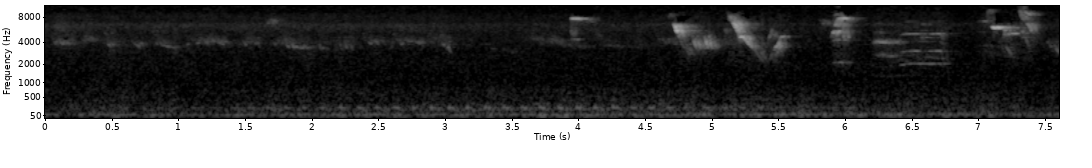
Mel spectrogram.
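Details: A tūī waking before sunrise in Manawatu, New Zealand, gives faint, high notes in its second half, quick falling sweeps and a short whistled phrase, not yet a full song, over a steady low rumble.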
